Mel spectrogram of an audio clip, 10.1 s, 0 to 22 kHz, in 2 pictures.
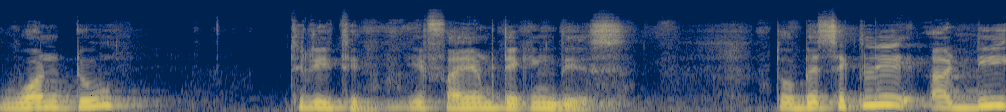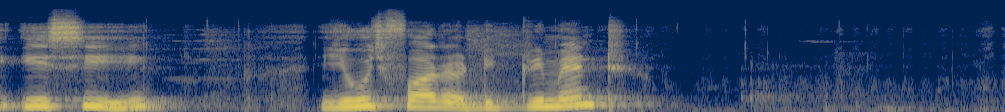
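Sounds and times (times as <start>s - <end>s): marker pen scratching on paper: 0.9s - 4.6s, 6.9s - 10.0s.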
